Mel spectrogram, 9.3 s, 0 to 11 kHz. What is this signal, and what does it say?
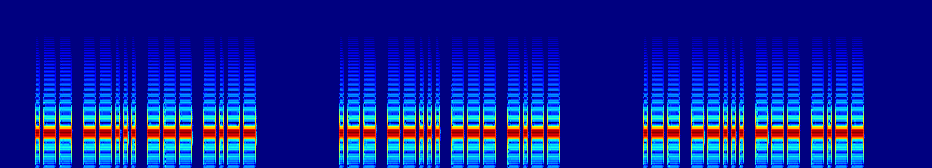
Morse code, heard as a keyed tone, about 32 wpm, 700 Hz. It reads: W7OY W7OY W7OY
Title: USA Call Signs - 4 Characters - Repeated 3x - 30wpm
